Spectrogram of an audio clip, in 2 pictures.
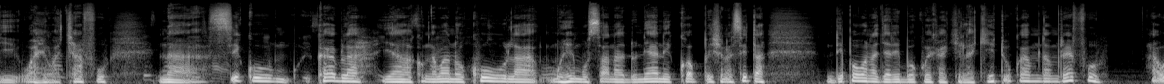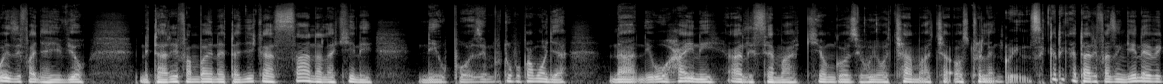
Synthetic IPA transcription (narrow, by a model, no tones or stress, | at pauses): ḭwa̰hɛwa̰t͡ʃafunasikukablajakɔŋɡamanɔkʰuːlamuɦimusanaɗunianikʰɔpiʃiɾinasitandipɔwanaʄaɾiɓukuwɛkakʰilakʰitukwam̩ɗam̩ɾɛfu | ha̰wɛzifaɲahivjɔnitaːɾifaːmbajɔinahitaʄikasanalakʰini | niupʰɔzim̩tupupamɔʄa | na̰nḭuhainialisɛmakʰiɔŋɡɔzihujɔwat͡ʃama̰t͡ʃa̰ʔɔstɾalḭa̰nɡɾḭnz̥katikataːɾifaziŋɡinɛvi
